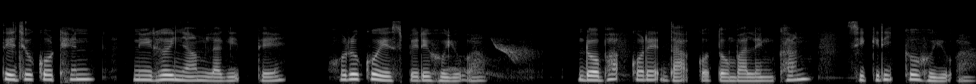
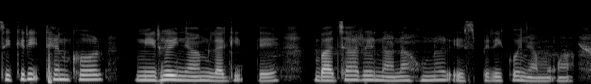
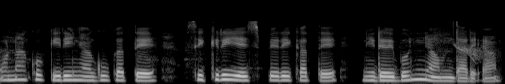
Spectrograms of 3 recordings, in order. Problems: background sounds at intervals, background conversations at intervals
